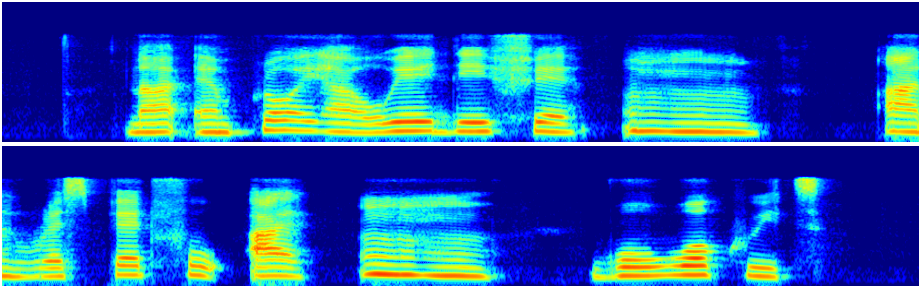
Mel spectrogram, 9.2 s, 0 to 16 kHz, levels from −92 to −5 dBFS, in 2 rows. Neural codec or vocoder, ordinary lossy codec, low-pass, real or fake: codec, 16 kHz, 0.8 kbps, ZipCodec; AAC, 64 kbps; 7.2 kHz; fake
